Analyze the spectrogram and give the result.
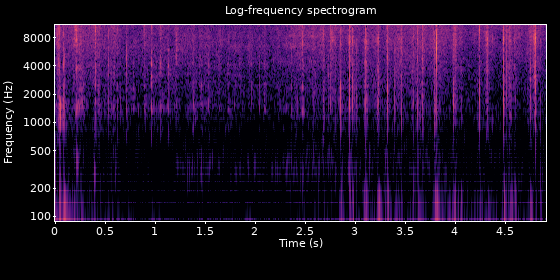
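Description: A small, hollow clear plastic toothpick case is tapped and scratched with fingernails. A sharp tap opens the clip, followed by a stretch of faint scratching. The sound then builds into a quick run of dry, clicky taps with bright ticks over low, dull knocks.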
